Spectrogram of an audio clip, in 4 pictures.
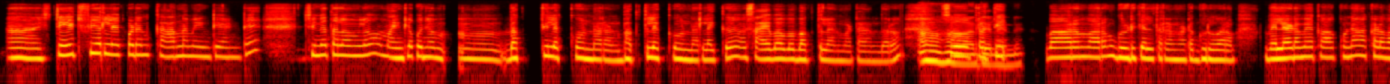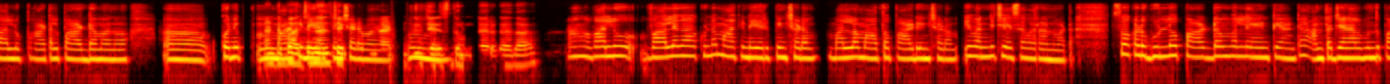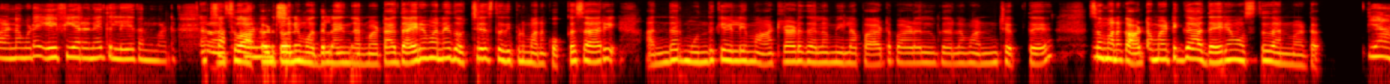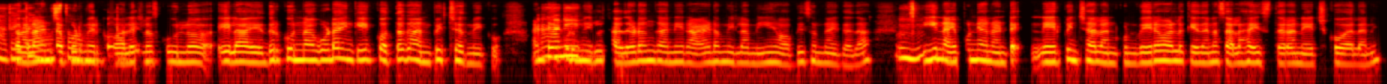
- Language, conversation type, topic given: Telugu, podcast, మీరు స్వయంగా నేర్చుకున్న నైపుణ్యం ఏది?
- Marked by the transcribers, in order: in English: "స్టేజ్ ఫియర్"; in English: "లైక్"; in English: "సో"; in English: "సో"; tapping; in English: "సో"; in English: "సో"; in English: "సో"; in English: "ఆటోమేటిక్‌గా"; other background noise; lip smack; in English: "సో"; lip smack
